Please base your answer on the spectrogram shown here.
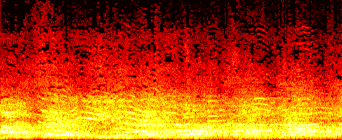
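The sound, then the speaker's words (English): A large crowd of young live-streaming hopefuls in a hotel in Yiwu, China, learning selling techniques, chants loudly together in unison, "We are super live streamers", a dense, sustained roar of shouting that holds steady for a couple of seconds. “We are super live streamers, they chant.”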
